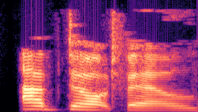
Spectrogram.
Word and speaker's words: Abbeville: Abbeville French pronunciation, Abbeville, is a commune in the Somme department and in Picardy region in northern France.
